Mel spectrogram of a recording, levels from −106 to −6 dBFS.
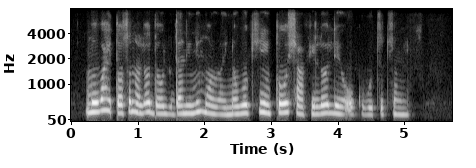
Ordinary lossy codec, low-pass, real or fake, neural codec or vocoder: Opus, 32 kbps; 7.2 kHz; real; none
